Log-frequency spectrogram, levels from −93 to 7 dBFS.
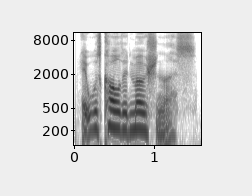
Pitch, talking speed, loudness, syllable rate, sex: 205 Hz, 190 wpm, -19 LUFS, 5.0 syllables/s, female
